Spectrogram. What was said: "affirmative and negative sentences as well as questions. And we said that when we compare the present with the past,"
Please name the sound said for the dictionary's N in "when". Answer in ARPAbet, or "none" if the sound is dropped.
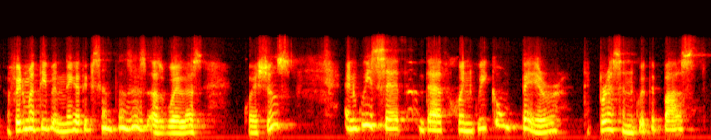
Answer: N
